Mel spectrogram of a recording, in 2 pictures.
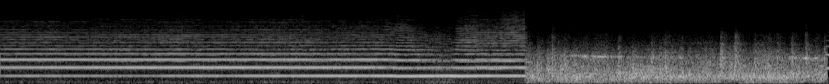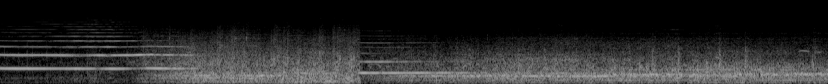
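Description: Train horn held for about five seconds, then the rumble and clatter of a passing train. A second, shorter and higher horn blast comes about eight seconds in, followed by steady train rumble.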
